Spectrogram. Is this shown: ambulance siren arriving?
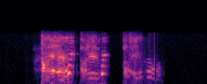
no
